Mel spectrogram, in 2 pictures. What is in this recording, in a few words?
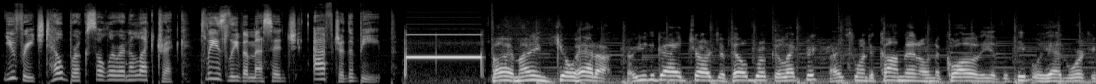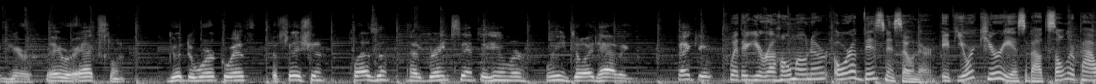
voicemail; hellbrook solar and electric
